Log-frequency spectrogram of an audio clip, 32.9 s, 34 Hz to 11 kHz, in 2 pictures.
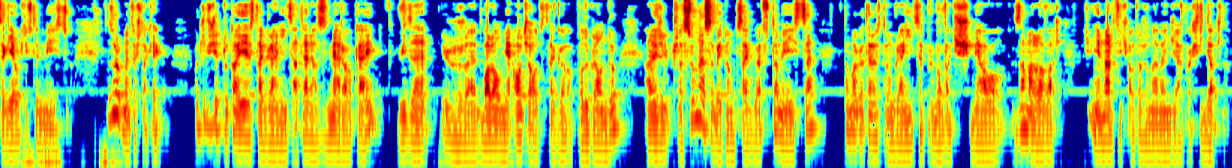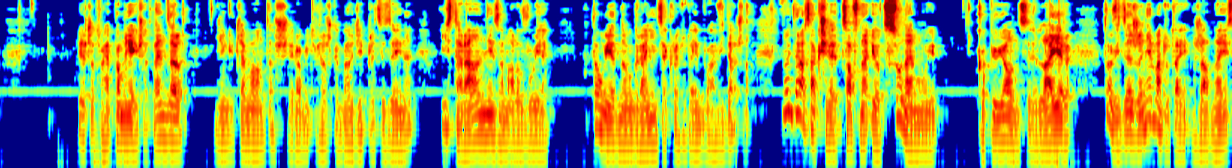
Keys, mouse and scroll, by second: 0.6-5.1 right drag, 6.7-12.6 right drag, 12.6-16.2 drag, 16.3-16.9 scroll up 2, 18.0 f, 19.1-24.0 drag, 24.5 middle click, 25.5-26.9 drag, 27.7 middle click, 28.2 scroll down 2, 28.5-30.7 right drag.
